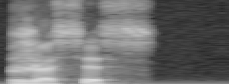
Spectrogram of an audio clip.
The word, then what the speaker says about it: Žasis: Žasis. – Did you remember to stress the last part of that word?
